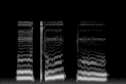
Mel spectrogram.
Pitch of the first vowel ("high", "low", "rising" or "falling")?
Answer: low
